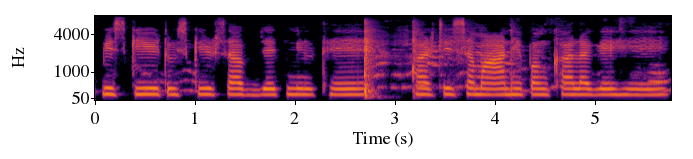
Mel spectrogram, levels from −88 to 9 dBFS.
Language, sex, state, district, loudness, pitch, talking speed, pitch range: Chhattisgarhi, female, Chhattisgarh, Jashpur, -23 LUFS, 210 Hz, 135 wpm, 205-215 Hz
